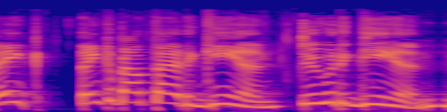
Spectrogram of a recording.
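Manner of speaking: stern nanny-style voice. Acting out a lady on an imagined show called Kentucky Justice: imitating a TV nanny lady. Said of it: "it's just a lady going".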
